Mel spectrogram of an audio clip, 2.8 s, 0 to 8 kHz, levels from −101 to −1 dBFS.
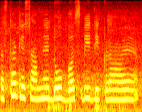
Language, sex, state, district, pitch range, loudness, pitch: Hindi, female, Arunachal Pradesh, Papum Pare, 235-260 Hz, -14 LUFS, 255 Hz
